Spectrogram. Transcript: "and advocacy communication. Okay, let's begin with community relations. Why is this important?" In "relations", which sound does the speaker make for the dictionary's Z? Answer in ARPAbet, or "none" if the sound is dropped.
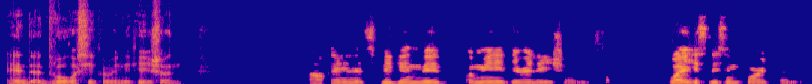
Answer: S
